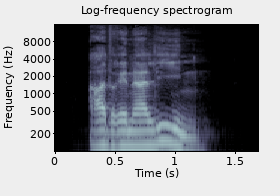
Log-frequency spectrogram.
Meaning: adrenaline (epinephrine, the hormone and neurotransmitter)
- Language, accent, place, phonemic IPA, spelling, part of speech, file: German, Germany, Berlin, /adʁenaˈliːn/, Adrenalin, noun, De-Adrenalin.ogg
